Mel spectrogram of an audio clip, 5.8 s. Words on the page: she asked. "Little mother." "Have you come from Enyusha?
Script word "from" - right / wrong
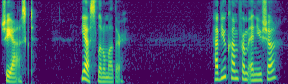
right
